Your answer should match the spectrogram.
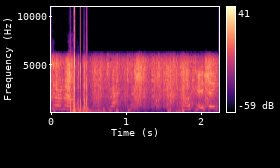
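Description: People bouncing on a trampoline: repeated low thuds on the mat, with a sharp knock and rattle about a quarter second in, under girls' voices and laughter.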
